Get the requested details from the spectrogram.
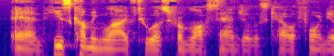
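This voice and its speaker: A man speaks at a moderate pace in a very deep, low voice with a dark, mellow tone. His intonation stays monotone and flat. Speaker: sneaker YouTuber. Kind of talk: casual sneaker review video. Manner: soft-spoken.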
